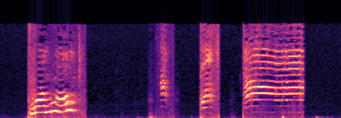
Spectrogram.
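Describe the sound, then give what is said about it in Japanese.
Cat meows played back as a registered sound source in a voice app: four separate loud calls with pauses between them. The first is long and wavering, the middle two are short, and the last is long and sustained. “音源をいろいろ登録できるんで、例えば猫の声とかですね。”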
